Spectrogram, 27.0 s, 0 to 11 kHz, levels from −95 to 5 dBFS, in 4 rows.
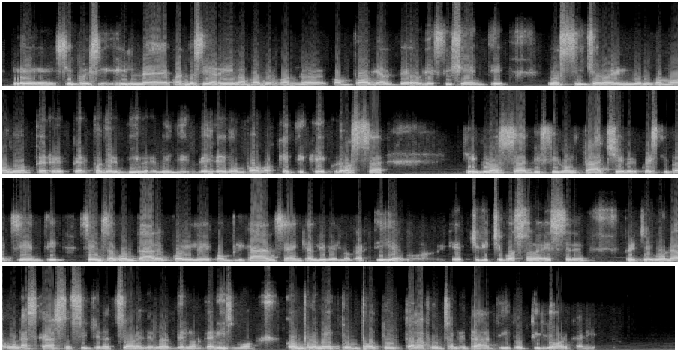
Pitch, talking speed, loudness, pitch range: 105 Hz, 145 wpm, -16 LUFS, 100-110 Hz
